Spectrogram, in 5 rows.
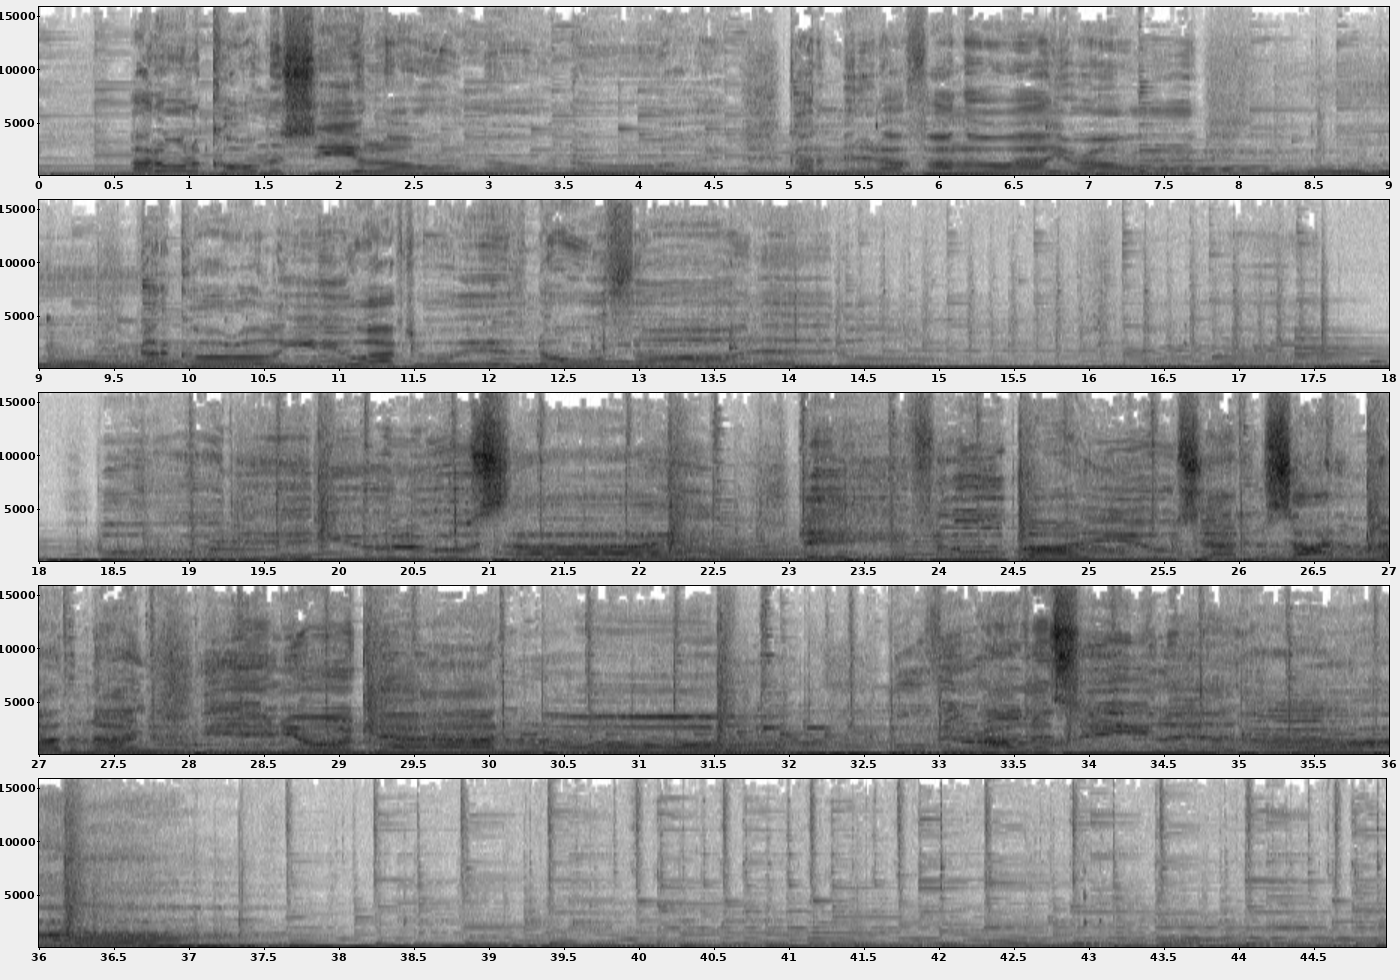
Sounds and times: Rhythm and blues: 0:03.8 - 0:44.9.

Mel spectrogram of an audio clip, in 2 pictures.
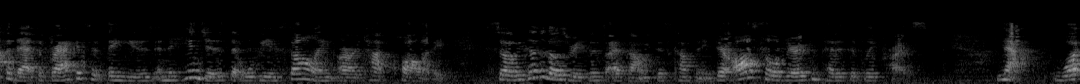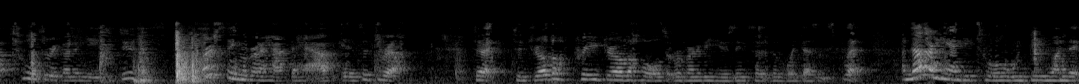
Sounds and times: Speech: 0:00.0 - 0:09.3, 0:10.0 - 0:21.5.

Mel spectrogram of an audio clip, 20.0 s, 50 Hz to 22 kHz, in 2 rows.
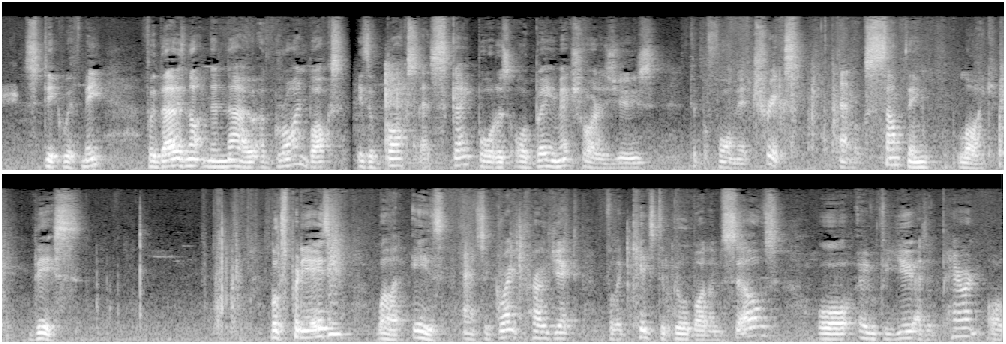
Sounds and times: Speech: 0:00.2 - 0:10.9, 0:12.7 - 0:20.0.

